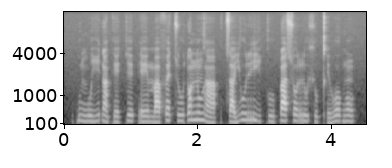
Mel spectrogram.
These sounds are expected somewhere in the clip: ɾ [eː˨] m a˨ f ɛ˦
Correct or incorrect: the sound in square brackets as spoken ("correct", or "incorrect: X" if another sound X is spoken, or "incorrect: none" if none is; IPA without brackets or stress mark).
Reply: correct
